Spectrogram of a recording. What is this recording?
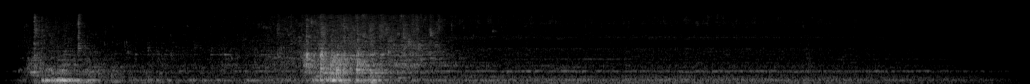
Toilet Flush
flushing of a toilet
bathroom, flush, toilet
